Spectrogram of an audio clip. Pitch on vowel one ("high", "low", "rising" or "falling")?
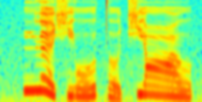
falling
